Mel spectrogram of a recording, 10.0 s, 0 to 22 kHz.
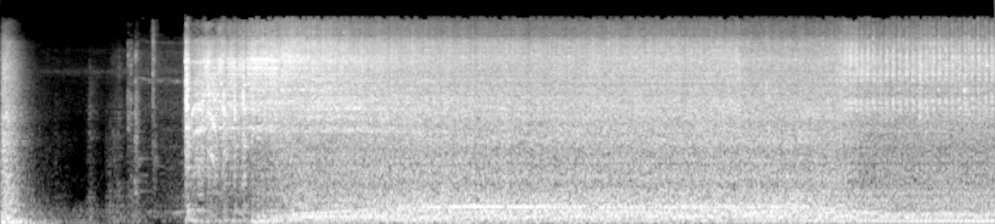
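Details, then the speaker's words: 2004 Ford Ranger XLT FX4 Level 2 after a muffler replacement; it was very loud before. Starts and settles to a steady, even idle with a soft, low exhaust note; only normal engine noise remains. "Now all I hear is the engine noise. Which I think is normal. So I'm gonna call that a win."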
